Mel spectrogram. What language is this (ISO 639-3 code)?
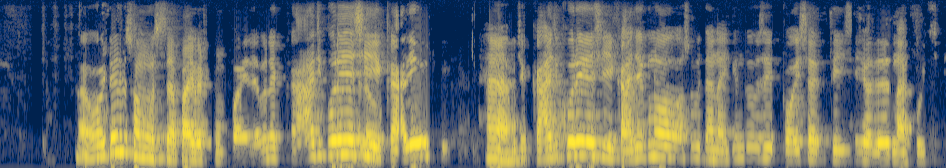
ben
